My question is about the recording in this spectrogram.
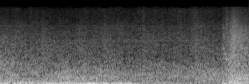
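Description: Anime fan animation soundtrack: a steady, low, noisy rumble like wind and storm surf, with no music or voice over it.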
